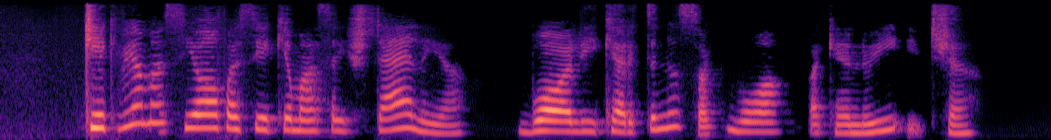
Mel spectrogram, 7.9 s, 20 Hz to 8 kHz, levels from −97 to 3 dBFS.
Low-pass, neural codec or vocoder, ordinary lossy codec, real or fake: 7.2 kHz; codec, 16 kHz, 0.5 kbps, X-Codec, WavLM features, trained on Multilingual LibriSpeech; MP3, 48 kbps; fake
